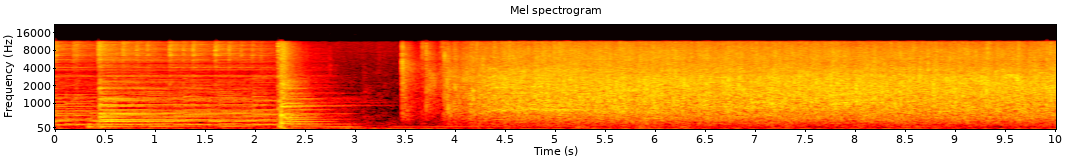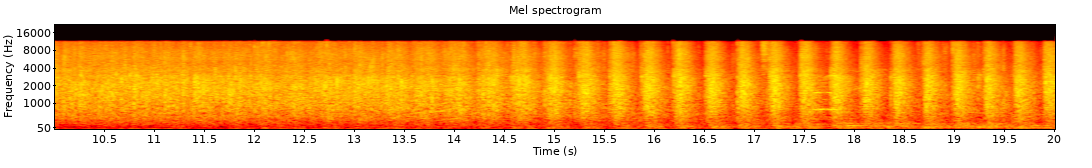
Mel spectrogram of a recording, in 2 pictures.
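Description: A jazz piano trio of piano, double bass and drums finishes its tune on a final chord. After a brief hush, the audience applauds loudly, and later the applause turns into rhythmic clapping in unison.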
